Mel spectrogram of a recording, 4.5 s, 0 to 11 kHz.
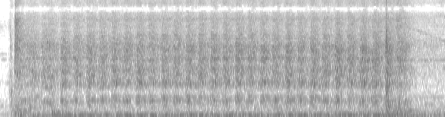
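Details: VW GTI stage 1 tune, won't start after hard driving, new APR coils fitted: starter spins evenly about four beats a second, never fires; fuel pressure very low, fuel smell, oil level high on dipstick; fuel problem suspected.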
